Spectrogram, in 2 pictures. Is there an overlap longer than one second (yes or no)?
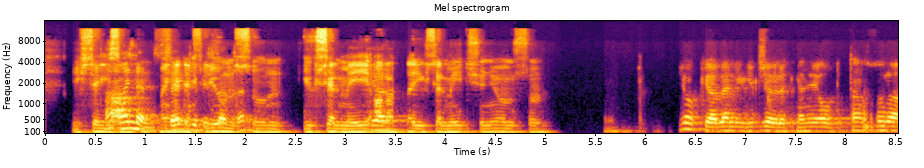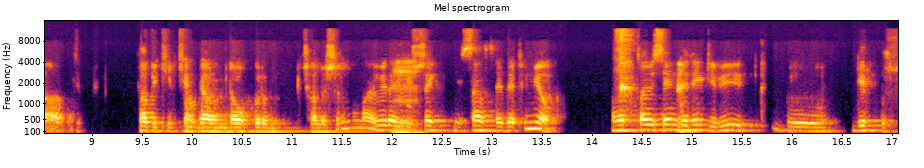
yes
